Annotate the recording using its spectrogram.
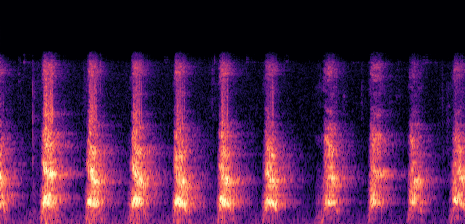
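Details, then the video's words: Fighting dog barking steadily: around ten harsh, evenly spaced barks, roughly two per second, each sharp at onset and fading briefly. "dog fight"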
